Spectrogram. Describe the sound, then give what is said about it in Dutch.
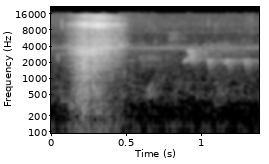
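A short breathy whoosh gives way to crickets chirping, a quick, evenly spaced run of high, thin pulses, fairly soft and heard alone with no talking. “Krekels. Krekels.”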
